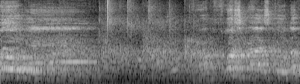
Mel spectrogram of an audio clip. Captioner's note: cheering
